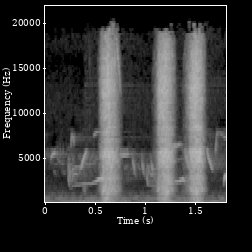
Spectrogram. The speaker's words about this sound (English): That's odd. Beyond that hedgerow is one of the busiest arterial thoroughfares in southern England. It's summer. A beautiful morning, yet all I hear is birdsong.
